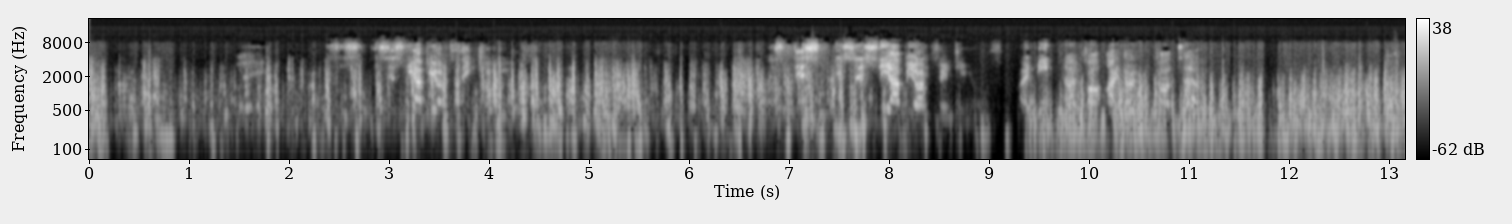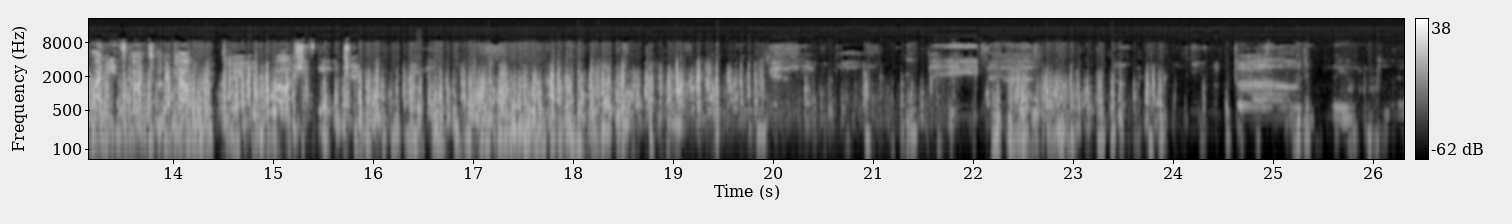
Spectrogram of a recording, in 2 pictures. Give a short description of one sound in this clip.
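A girl talks with animation through an online call.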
